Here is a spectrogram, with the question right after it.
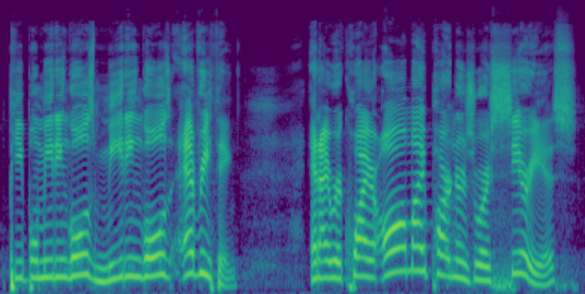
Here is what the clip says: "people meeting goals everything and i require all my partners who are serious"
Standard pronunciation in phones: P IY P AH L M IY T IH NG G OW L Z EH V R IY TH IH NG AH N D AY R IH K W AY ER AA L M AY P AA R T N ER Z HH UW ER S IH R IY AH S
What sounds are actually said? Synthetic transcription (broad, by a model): P IY P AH L M IY T IH NG G OW L Z EH V R IY TH IH NG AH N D AY R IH K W AY ER AA L M AY P AA R T N ER Z HH UW ER S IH R IY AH S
